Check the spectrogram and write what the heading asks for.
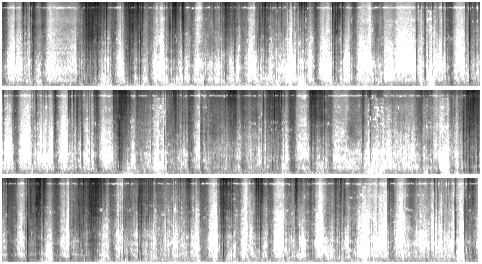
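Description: Thick, glossy s'mores-scented slime being squished, folded and pressed by hand, with dense, irregular crackles and bubble pops as trapped air bursts from the inflated slime.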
